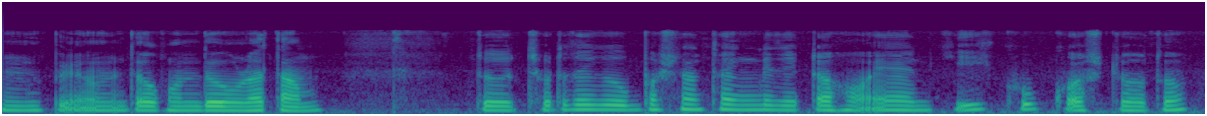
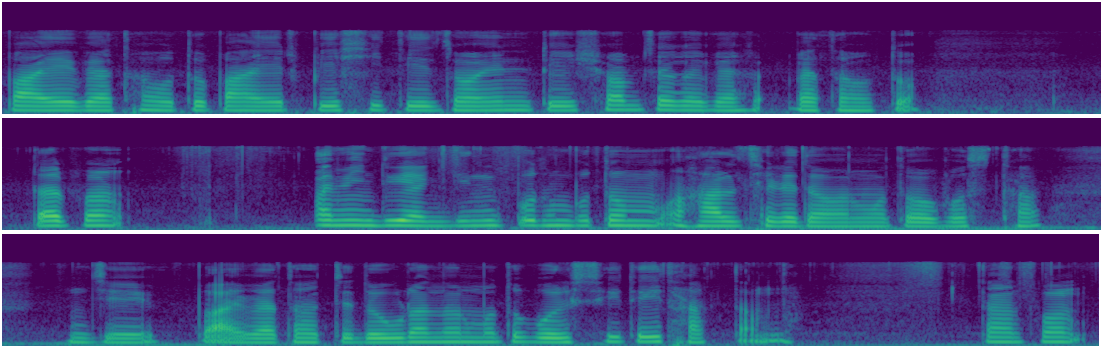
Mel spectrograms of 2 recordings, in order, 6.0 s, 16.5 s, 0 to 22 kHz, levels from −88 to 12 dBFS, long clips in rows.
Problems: background sounds at intervals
